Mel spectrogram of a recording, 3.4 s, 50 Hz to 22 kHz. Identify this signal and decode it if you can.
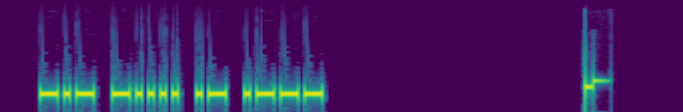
Morse code, heard as a keyed tone, about 40 wpm, 700 Hz. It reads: K6AJ
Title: USA Call Signs - 4 Characters - 4x Character Spacing - 40wpm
